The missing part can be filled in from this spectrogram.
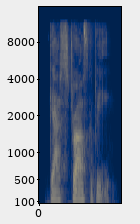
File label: "gastroscopy", medical English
